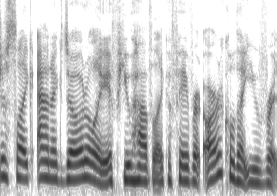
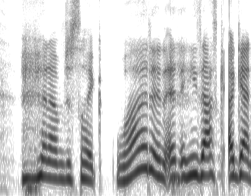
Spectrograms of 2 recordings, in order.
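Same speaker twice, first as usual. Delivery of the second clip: plain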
